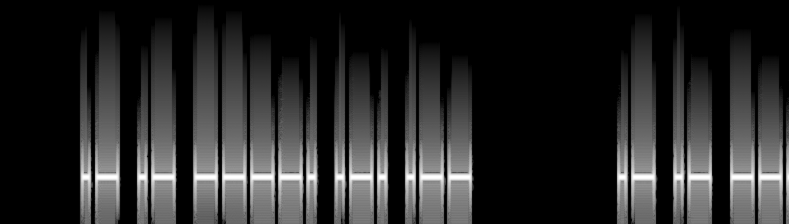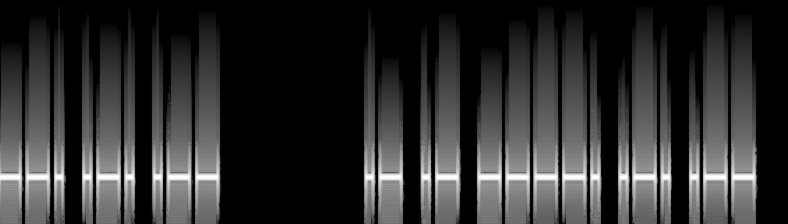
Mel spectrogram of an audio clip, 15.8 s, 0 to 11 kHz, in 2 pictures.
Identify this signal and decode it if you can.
Morse code, heard as a keyed tone, about 17 wpm, 700 Hz. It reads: AA9RW AA9RW AA9RW
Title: USA Call Signs - 5 Characters - Repeated 3x - 17wpm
